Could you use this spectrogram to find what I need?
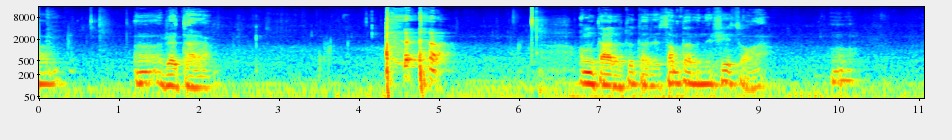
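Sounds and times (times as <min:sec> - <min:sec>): elderly man coughing: 0:04.3 - 0:05.2.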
